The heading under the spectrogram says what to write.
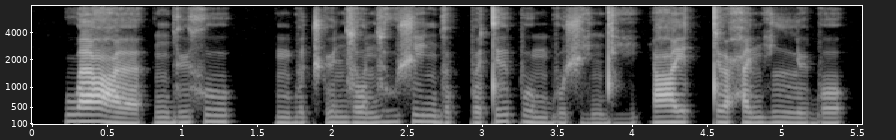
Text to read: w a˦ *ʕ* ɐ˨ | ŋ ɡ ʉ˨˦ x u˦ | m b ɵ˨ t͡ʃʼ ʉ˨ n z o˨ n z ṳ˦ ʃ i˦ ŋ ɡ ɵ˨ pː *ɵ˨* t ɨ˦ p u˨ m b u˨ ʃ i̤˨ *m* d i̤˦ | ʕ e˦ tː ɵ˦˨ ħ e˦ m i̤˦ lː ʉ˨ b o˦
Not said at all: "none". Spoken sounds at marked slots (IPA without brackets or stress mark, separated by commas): ʕ, ɵ˨, n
